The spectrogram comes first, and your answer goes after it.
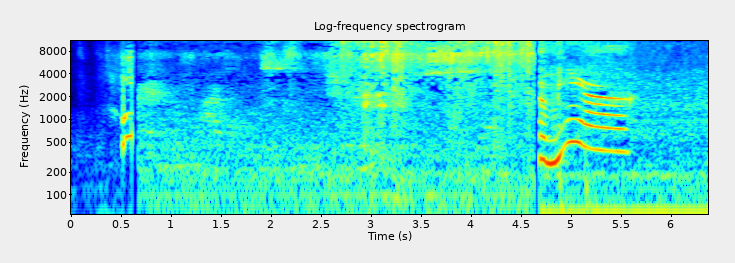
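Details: Domestic cat giving a single drawn-out meow, rising then falling with clear harmonics, after several seconds of indoor room noise and a short sharp squeak near the start.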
